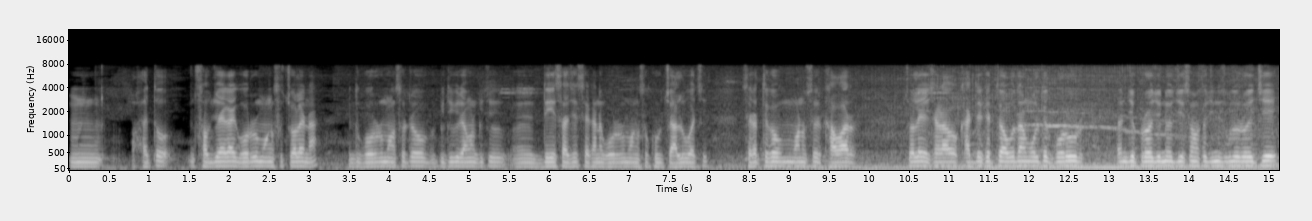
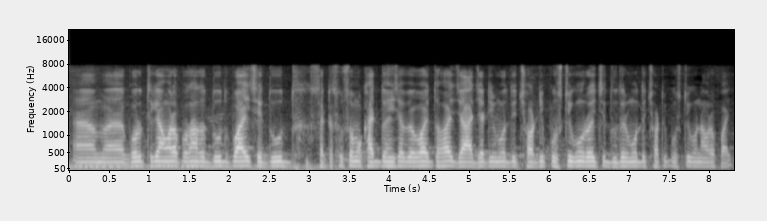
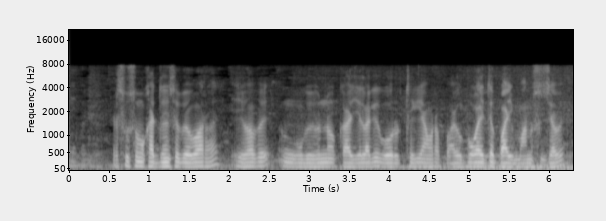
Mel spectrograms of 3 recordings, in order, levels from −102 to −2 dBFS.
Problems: constant background noise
